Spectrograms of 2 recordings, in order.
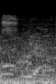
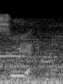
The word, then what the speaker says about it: suya: Why you call it soya? It's suya. I Suya. love this thing. I'm going to suya. That's soya. I'm going to suya. If you don't pronounce the suya right, I will suya.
